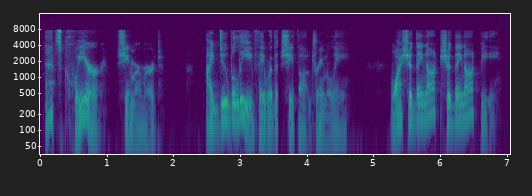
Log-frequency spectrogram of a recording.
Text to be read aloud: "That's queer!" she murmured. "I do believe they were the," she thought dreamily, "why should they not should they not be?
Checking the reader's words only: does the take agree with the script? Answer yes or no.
yes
